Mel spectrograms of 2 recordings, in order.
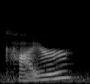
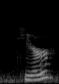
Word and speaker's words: Keir: And then the other is, I'm not sure how to pronounce his first name, if it's Kier, K-E-I-R, Gilchrist, who is... Kier? – Yeah, I think so.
